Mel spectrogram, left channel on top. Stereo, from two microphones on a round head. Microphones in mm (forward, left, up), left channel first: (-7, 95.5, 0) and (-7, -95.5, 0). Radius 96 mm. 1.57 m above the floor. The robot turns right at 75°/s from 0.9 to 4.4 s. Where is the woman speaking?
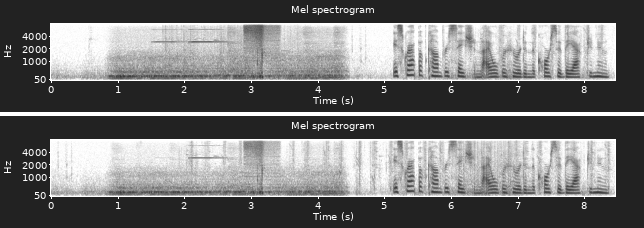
10° left (ahead or behind).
